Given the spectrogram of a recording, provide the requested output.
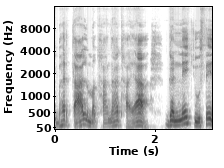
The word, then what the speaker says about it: ताल मखाना: तालम खाना, जैसे दवा खाना, इबादत खाना, नौबत खाना, उसी तरीके से कुछ लोग इसका उच्चारण तालम खाना कर देते हैं, जो कि गलत है।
